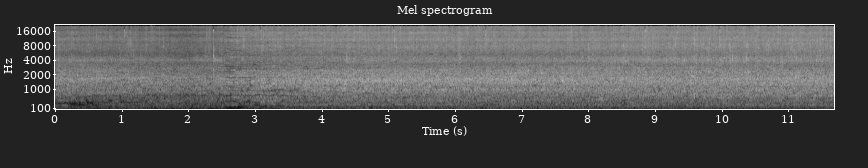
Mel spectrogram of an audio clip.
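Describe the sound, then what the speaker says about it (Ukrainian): Heavy rain pours down steadily in a garden by roses and a house, a dense, constant broadband hiss of downpour that holds loud and unbroken throughout, with no voices. "Ах, линуло, це линуло."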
